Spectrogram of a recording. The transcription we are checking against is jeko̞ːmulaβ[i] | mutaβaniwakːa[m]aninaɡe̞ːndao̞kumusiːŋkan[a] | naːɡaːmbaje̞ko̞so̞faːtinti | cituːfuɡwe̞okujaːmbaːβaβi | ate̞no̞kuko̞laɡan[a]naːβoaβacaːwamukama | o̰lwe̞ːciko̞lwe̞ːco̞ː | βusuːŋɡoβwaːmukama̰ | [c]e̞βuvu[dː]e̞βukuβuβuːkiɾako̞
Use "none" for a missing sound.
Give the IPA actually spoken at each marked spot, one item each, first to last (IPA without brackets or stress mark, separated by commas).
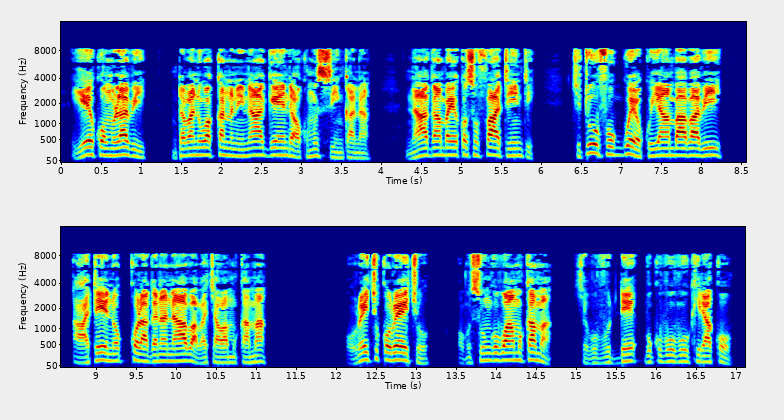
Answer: i, n, a, a, c, dː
